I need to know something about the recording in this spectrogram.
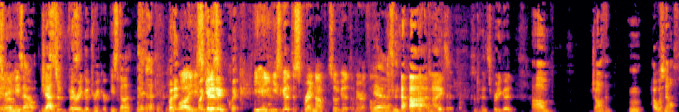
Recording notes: HPR at NELF 2014 Afterparty. The Zoom H1 Recorders are fantastic devices. They definitely pick up more sound than I did when the podcast was being recorded. I heard things in playback that I wish I had heard and addressed during the live recording.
